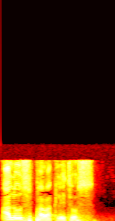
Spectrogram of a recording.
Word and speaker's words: allos parakletos: Now that word, or that phrase, another helper, is the Greek word allos parakletos. Allos parakletos. Are we together? Allos parakletos. I'll spell it for you. A-L-L-O-S. Then P-A-R-A-K-L-E-T-O-S.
